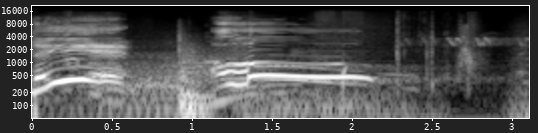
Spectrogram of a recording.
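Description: A man shouts loudly in alarm.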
